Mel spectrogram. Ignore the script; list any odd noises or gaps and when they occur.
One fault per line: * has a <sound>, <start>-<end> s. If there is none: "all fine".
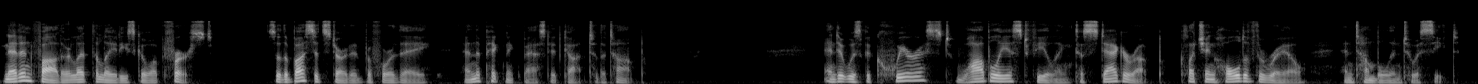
all fine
